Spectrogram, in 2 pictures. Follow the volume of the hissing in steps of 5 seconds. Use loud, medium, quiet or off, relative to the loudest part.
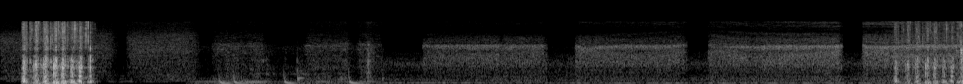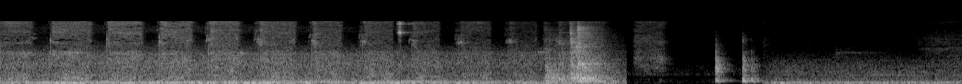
quiet, medium, loud, medium.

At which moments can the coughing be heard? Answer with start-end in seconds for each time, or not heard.
not heard.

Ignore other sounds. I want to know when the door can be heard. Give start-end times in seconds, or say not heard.
15.1-15.9.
